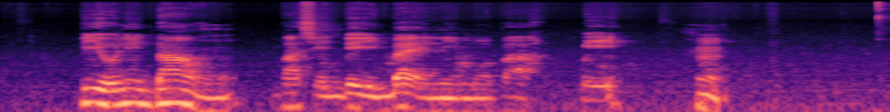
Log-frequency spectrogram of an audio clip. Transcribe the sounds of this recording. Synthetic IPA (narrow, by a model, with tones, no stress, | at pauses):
bi˦o˧˦nĩ˦ɡ͡ba˦˨wũ˨˦ | ba˦ʃe˧˦ɡ͡be˦i˧ɡ͡ba˦ɛ˦˨nĩ˧mɔ̃˧ba˦˨ | k͡pe˨˦ | h̩˦˨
